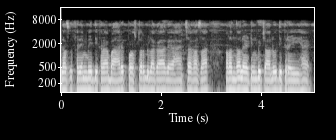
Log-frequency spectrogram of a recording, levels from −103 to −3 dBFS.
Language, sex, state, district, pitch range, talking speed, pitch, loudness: Hindi, male, Bihar, West Champaran, 125-130 Hz, 250 wpm, 125 Hz, -16 LUFS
